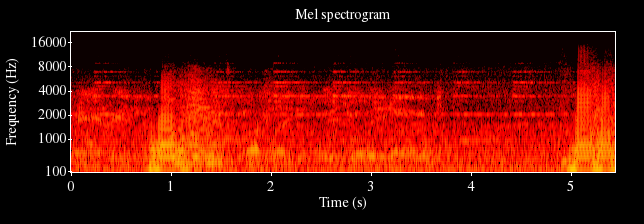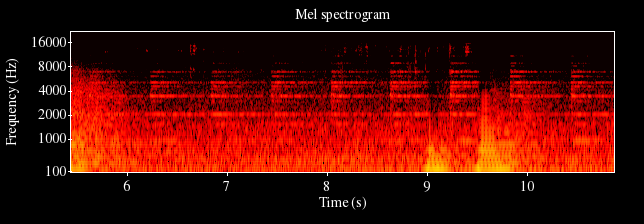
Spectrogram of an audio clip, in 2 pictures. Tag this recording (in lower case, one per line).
train horning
